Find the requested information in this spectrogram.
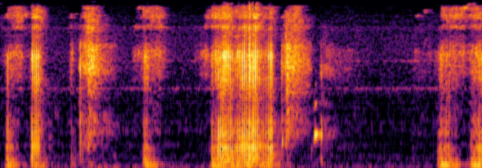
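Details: Rin, a Cavalier King Charles Spaniel, snores in her sleep: short, throaty, rattling snorts and one longer grinding breath, separated by soft gaps.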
